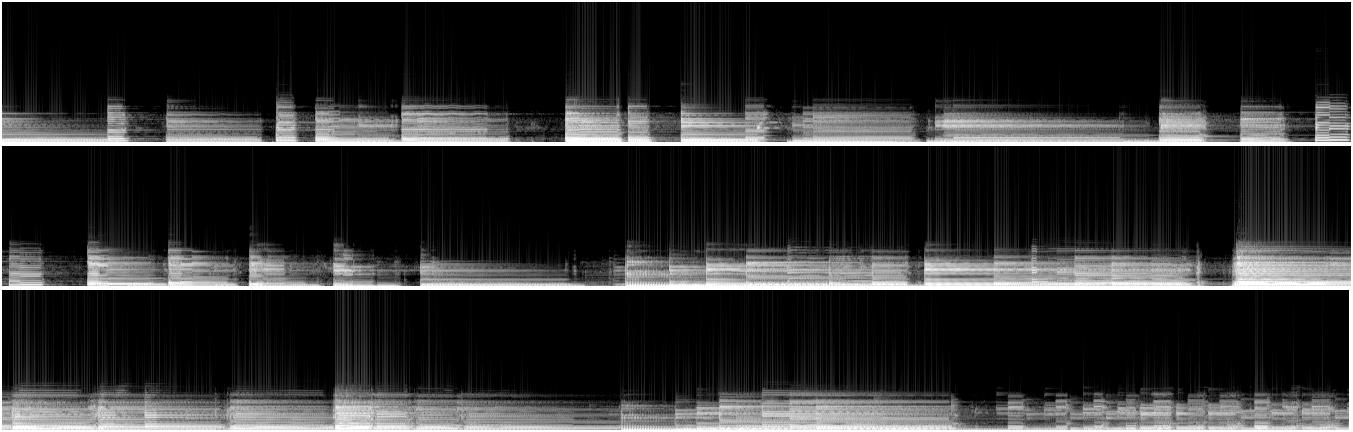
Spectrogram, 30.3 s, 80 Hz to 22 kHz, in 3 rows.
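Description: Fender Custom Shop 1960 Stratocaster Relic electric guitar played through an amp on the neck-and-middle pickup setting (selector position four). Short, choppy notes and chords for about the first half, then longer ringing chords, with quicker picked notes near the end.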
